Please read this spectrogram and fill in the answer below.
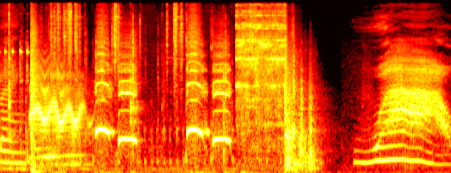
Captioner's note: clock cuckoos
